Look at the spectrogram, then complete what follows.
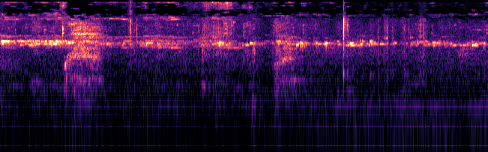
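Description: A few light metallic clicks and clinks as pliers work a steel shackle on a dog's tie-out cable and chain. A steady high-pitched hum runs underneath.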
